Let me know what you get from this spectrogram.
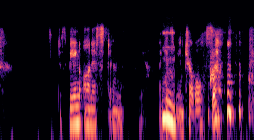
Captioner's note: laughs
